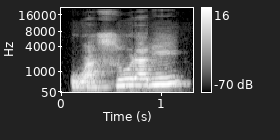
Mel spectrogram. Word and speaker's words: Guacurarí: Guasurari, que es porque parece que el nombre y el apellido tiene varias pronunciaciones. Así es. Entonces parece que Guasurari es la que más se adapta al origen guaraní. Es lo correcto, exactamente.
